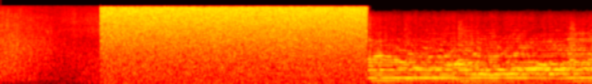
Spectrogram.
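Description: Television static hiss, loud and even, cutting in suddenly about a second in and stopping sharply two seconds later. Music with steady held notes then begins, as the set tunes in.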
